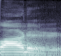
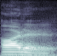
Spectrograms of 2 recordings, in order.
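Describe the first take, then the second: First: It is said with an American accent, d-like t. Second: It is said with an American accent, d-like t.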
